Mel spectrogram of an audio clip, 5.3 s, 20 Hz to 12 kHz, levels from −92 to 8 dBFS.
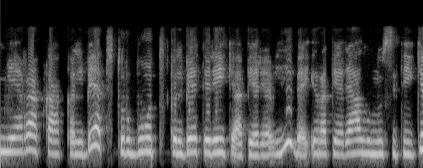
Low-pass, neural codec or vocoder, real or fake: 7.2 kHz; none; real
